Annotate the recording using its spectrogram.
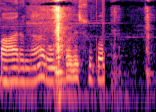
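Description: A person's voice speaking for about the first half, with one sharp click partway through, then quieter room tone.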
